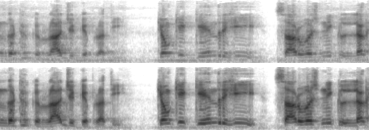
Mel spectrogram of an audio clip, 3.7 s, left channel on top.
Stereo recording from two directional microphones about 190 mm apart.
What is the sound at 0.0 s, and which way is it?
A man's voice, 50° right (ahead or behind).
